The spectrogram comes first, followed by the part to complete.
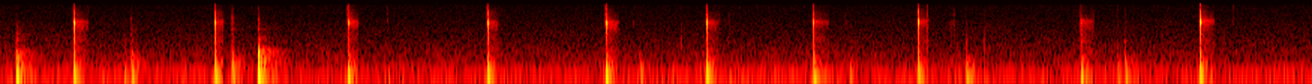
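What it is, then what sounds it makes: Resin diamond painting drills tapped onto adhesive canvas. A plastic drill pen taps small solid resin diamond painting drills one by one, in rows, onto a flat adhesive canvas with a printed grid. Each placement makes a short, dry, bright click that dies away almost instantly, with small softer ticks in between. The clicks come at an unhurried, slightly uneven pace over a faint, steady low hum.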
